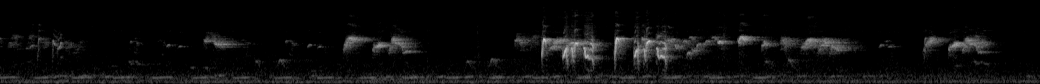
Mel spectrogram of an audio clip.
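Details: Stripe-throated Bulbul, a caged wild bird in training, beginning to sing with a doubled phrase, still holding back its full voice. Scattered short whistles build into a rich warbling burst midway. A soft, low repeated note runs beneath.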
